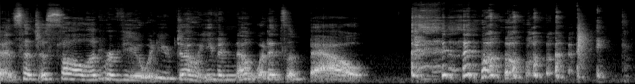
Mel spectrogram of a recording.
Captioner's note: laughing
